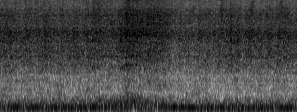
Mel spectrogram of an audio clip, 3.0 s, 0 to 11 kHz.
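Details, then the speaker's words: 1966 Chevy Impala V8 after revival from long flood storage, before the first drive: deep steady even lope with no knocks or ticks; engine sounds really good. "That sounds really good. Wow. Wow."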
